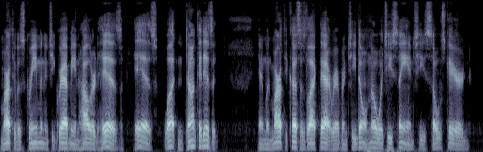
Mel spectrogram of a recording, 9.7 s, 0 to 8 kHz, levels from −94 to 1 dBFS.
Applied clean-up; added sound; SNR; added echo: none; none; none; none.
